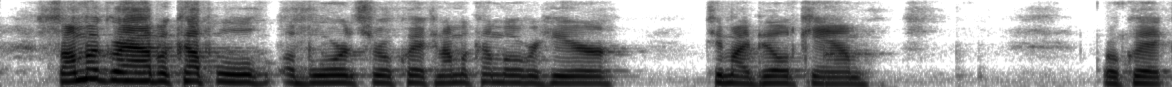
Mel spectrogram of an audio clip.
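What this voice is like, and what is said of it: Talking very fast. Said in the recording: “I just don't know why I'm talking so fast”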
